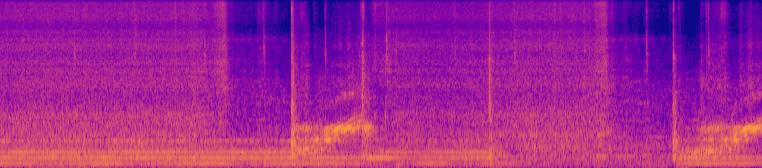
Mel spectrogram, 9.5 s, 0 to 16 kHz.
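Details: 18-pound commercial front-load washer: steady electrical hum, timer runs all the way around and stops without washing or drum starting; faulty door start solenoid, worked fine after replacement.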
